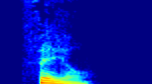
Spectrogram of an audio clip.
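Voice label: "fail", American English, female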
